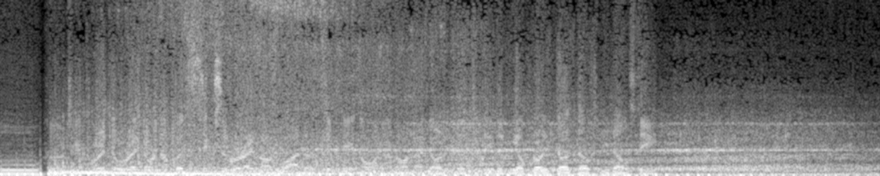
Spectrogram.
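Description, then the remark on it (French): A rescue helicopter roars overhead as it arrives above Aquapinto beach, its rotor chopping in a fast, steady rhythm with engine whine, loud throughout before easing slightly toward the end. “Allô, allô, ici hélicoptère de récupération. Lancez votre fusée éclairante. Nous arrivons au-dessus de la plage d'Aquapinto.”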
